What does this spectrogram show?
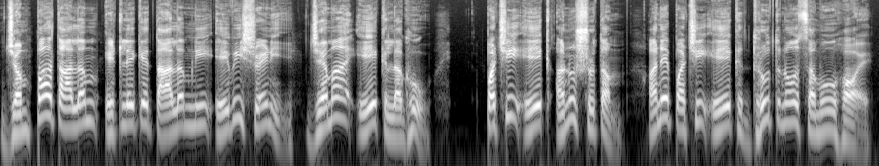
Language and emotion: Gujarati, neutral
